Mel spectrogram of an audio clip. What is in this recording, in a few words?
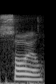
"soil", English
